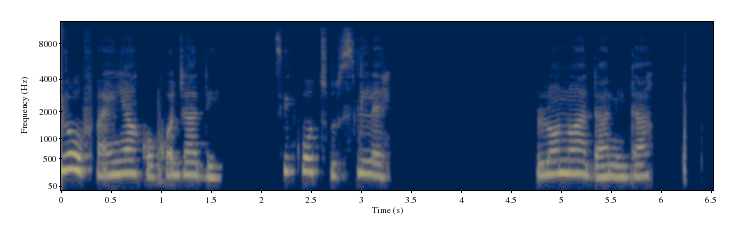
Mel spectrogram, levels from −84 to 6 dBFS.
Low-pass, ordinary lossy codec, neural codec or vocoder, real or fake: 10.8 kHz; none; none; real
